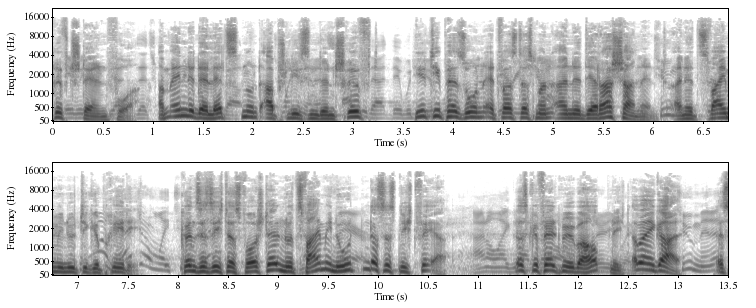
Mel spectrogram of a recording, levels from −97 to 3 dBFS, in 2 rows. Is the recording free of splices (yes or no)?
yes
